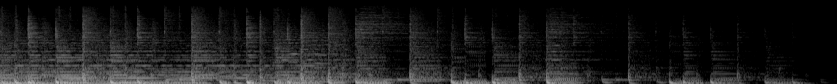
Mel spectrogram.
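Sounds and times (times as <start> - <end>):
groovy rock style synth music with rousing intro: 0.0 - 6.3.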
